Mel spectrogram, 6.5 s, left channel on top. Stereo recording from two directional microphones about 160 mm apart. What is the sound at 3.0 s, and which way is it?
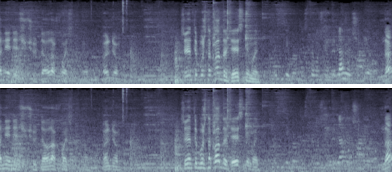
Speech, 20° right (ahead or behind).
